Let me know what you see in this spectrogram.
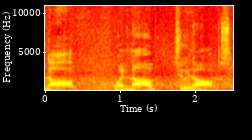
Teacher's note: the word knob has a silent k on it don't pronounce the k start start with the n Sound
